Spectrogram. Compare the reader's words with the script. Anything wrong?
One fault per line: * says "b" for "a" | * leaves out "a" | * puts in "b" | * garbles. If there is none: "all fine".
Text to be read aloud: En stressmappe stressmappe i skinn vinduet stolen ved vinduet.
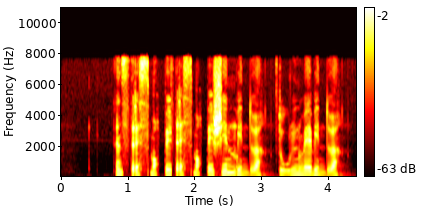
all fine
